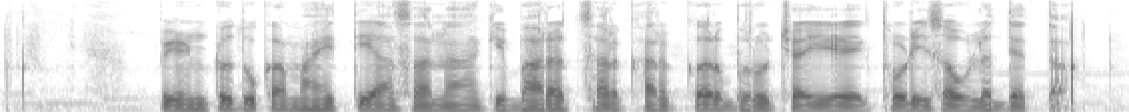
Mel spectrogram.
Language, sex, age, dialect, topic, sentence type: Marathi, male, 18-24, Southern Konkan, banking, statement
